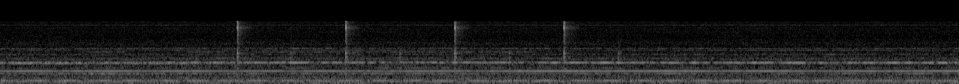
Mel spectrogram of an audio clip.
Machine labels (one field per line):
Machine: valve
